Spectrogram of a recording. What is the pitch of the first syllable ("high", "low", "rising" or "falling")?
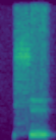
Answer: low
